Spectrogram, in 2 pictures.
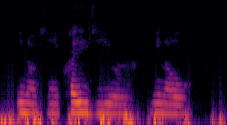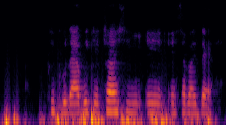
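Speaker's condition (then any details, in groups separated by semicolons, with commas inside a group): Cerebral palsy; wheelchair user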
